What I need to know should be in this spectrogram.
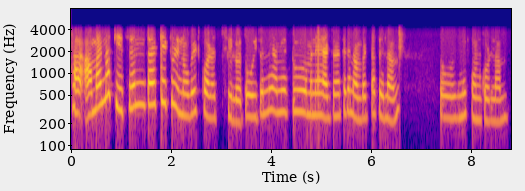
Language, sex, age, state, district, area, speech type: Bengali, female, 60+, West Bengal, Paschim Bardhaman, rural, conversation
